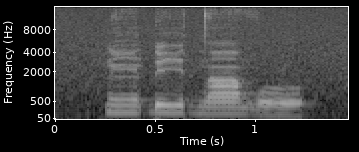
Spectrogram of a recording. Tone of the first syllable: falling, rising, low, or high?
high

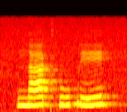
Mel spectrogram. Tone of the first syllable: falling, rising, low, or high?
rising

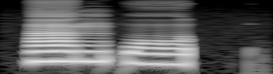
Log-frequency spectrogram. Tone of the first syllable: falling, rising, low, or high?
high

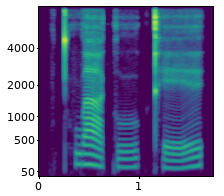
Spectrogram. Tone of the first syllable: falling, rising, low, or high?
falling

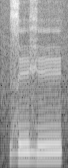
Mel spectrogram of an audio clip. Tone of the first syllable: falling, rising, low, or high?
high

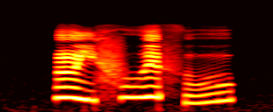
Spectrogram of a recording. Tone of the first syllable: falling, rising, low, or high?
falling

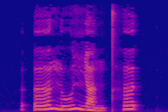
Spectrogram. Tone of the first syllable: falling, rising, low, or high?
rising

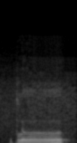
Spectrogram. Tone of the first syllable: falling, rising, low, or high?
rising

